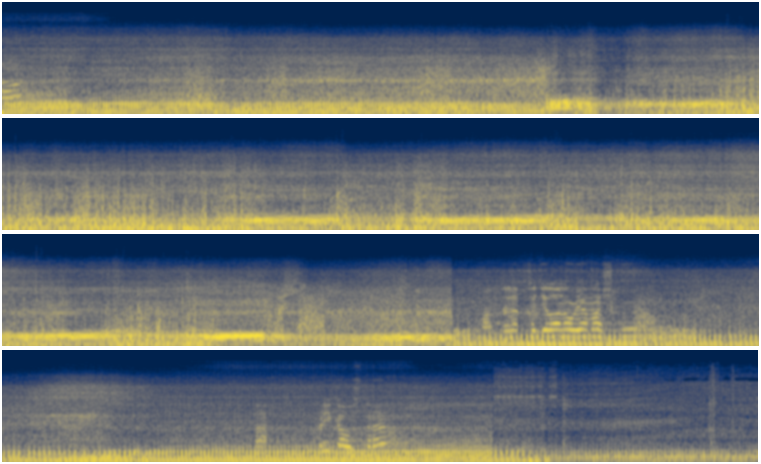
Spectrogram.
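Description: Yamaha supermoto motorcycle engine under way, revved up and down again and again as the bike is lifted into a wheelie. Near the end it drops to a quieter running note as the bike comes to a stop.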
